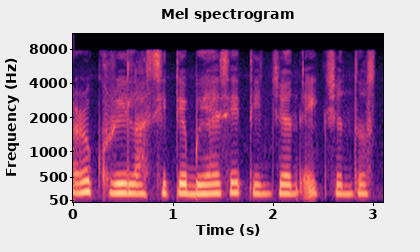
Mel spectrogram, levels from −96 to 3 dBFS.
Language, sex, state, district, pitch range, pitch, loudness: Nagamese, female, Nagaland, Kohima, 180-190 Hz, 180 Hz, -15 LUFS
